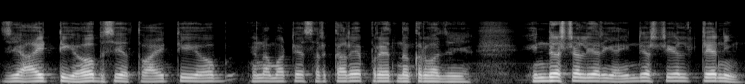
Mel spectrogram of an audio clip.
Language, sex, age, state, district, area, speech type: Gujarati, male, 45-60, Gujarat, Rajkot, rural, spontaneous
